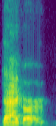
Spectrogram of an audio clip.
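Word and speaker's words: Dagher: The reporter's name is Sam, because I also mentioned this in my book, Dagger, and people can look up his articles. His last name is spelled D-A-G-H-E-R.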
